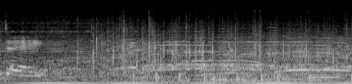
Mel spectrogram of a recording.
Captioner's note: applause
